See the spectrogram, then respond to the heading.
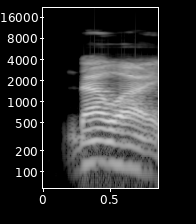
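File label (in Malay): "dawai", Malay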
